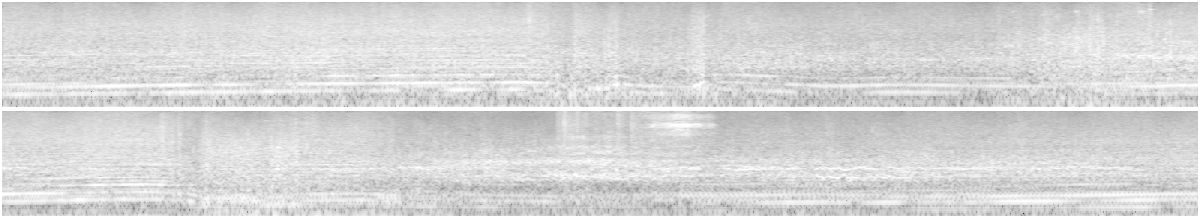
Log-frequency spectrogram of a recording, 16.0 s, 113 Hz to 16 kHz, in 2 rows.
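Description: A race car in Gran Turismo 7 revs hard and loud through its gears during a time trial, the engine note climbing and dropping with several upshifts over a steady roar.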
